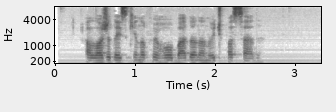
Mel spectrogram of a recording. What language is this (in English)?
Portuguese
